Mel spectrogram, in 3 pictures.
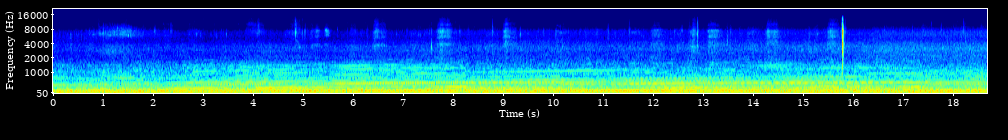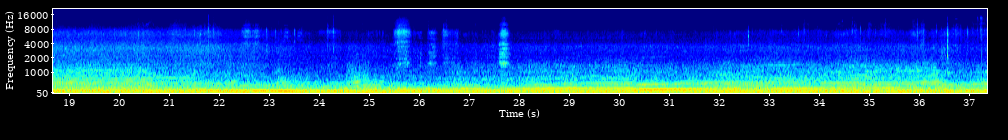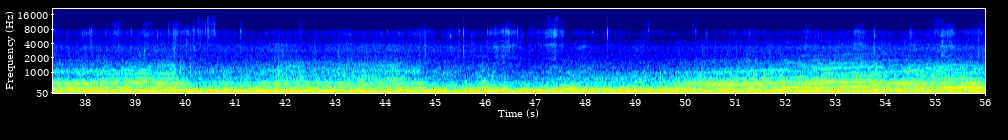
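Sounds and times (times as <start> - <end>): tyre and road noise: 0.0 - 18.4, 33.3 - 56.0
car engine accelerating: 0.0 - 56.0.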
